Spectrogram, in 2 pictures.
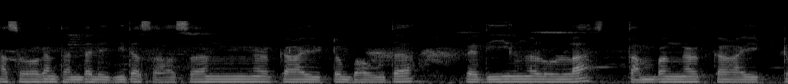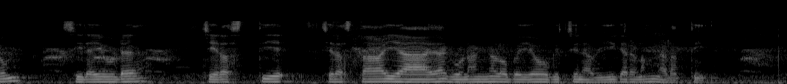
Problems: background conversations at intervals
